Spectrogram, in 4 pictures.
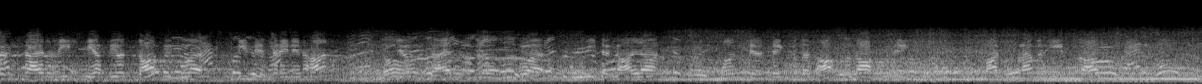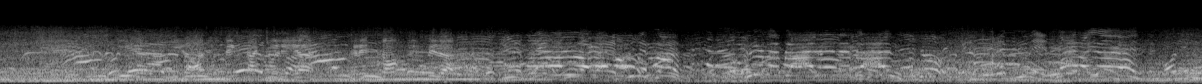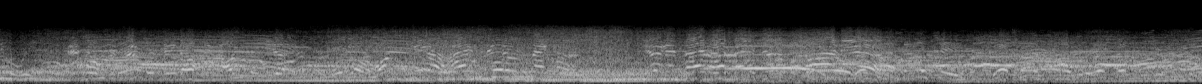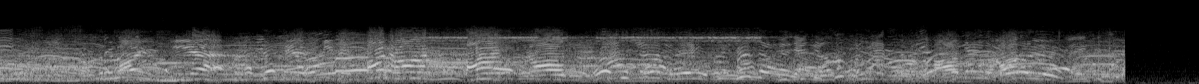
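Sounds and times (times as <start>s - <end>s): race car engines: 0.0s - 47.3s
spectators chatting: 0.0s - 47.4s.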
